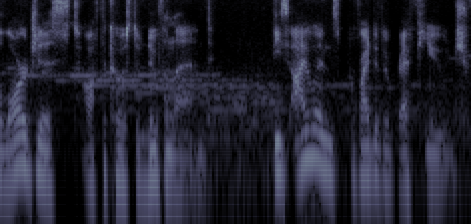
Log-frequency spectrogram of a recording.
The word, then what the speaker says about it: Newfoundland: New Finland.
